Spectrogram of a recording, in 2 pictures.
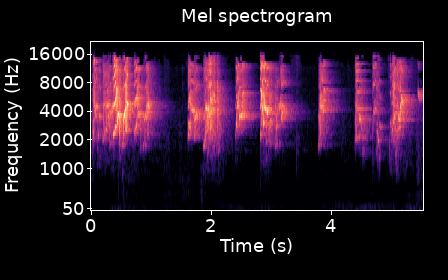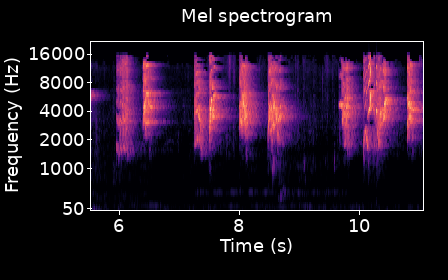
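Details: Lovebirds kept by an owner, recorded over three days in early August 2019 from morning to evening with little engine or human noise: bursts of harsh, high chirps in short clusters, repeated roughly every second with brief silent gaps.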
